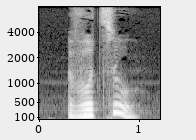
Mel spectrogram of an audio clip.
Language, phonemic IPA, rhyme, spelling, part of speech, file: German, /voːˈt͡suː/, -uː, wozu, adverb, De-wozu.ogg
- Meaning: 1. for what reason, to what purpose, what for, why? 2. to what, for what, etc 3. for which reason, to which purpose 4. to which, for which, etc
